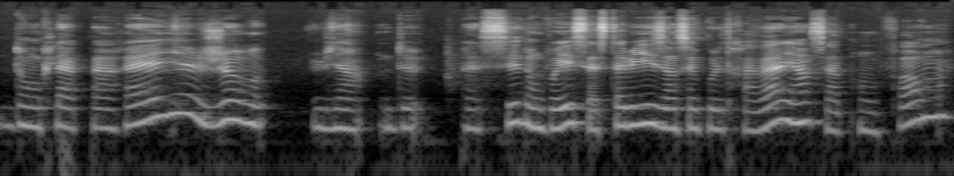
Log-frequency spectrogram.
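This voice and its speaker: Somewhat breathy and dark, mellow in tone, a woman's fairly high voice moves at a fairly slow pace with ordinary pitch variation in a very clean recording with a silent background. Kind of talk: tutorial.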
